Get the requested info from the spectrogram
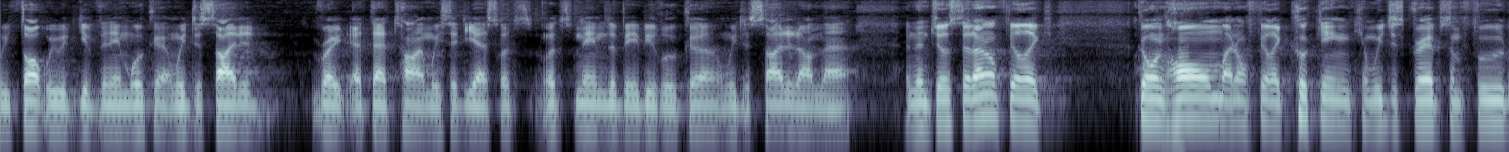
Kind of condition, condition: setting, live audience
